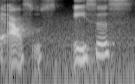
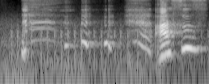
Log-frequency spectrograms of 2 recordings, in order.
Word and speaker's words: Asus: Yeah, it was like a Windows update that conflicted with the how do you pronounce this? Asus? I say Asus. Asus.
